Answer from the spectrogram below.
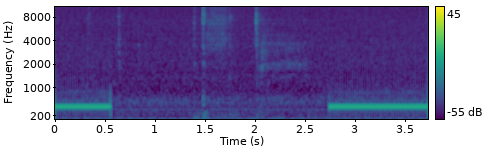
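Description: As a phone number is dialed, a steady electronic telephone tone hums, cuts out for about two seconds with a couple of faint clicks, then comes back on just as steady. No one speaks.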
